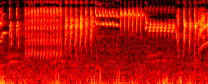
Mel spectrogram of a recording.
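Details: Venezuelan goldfinch delivering a dense, rattling buzzy trill with layered high whistles, continuous and rhythmic, over faint low clicks.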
